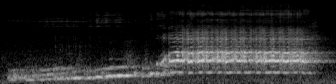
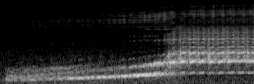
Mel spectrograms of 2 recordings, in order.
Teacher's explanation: start low on an ooh and go higher to an A.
